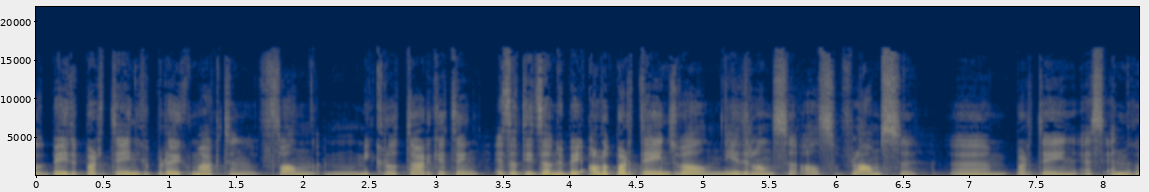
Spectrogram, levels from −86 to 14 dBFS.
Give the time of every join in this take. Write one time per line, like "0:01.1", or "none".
0:03.3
